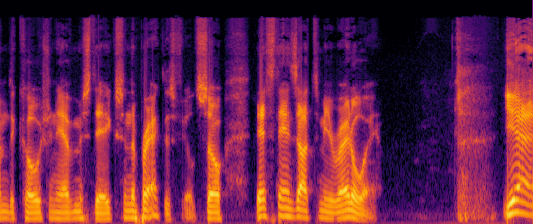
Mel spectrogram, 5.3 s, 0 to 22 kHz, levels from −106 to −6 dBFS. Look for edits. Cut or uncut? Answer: uncut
